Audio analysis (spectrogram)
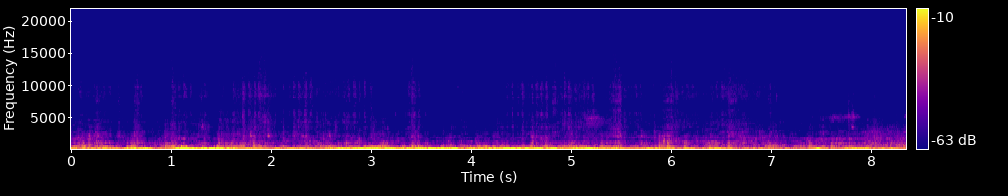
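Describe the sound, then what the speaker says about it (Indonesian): A pickup truck and a truck loaded with wood rumble past on a mountain road, a low continuous engine drone that swells and fades, with no talk. "yang ketemu sama kita itu kolbak sama truk seperti ini,"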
